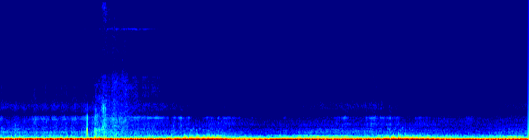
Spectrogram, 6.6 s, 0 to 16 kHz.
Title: Misfiring? Running on 3 cylinders?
